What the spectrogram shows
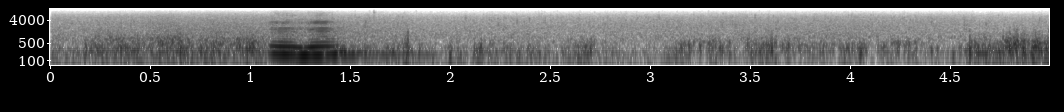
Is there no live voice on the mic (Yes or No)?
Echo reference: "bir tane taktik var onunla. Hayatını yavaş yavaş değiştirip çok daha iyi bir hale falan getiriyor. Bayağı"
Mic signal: No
